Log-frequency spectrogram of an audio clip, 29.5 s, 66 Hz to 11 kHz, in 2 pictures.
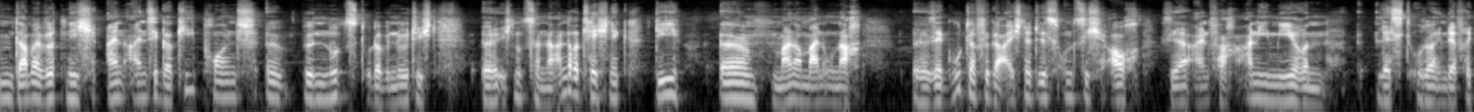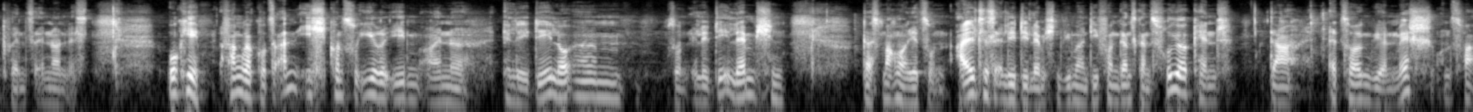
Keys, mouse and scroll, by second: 27.9 shift+a.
